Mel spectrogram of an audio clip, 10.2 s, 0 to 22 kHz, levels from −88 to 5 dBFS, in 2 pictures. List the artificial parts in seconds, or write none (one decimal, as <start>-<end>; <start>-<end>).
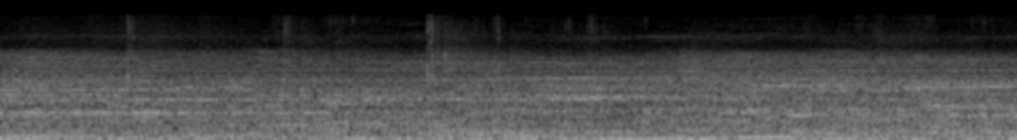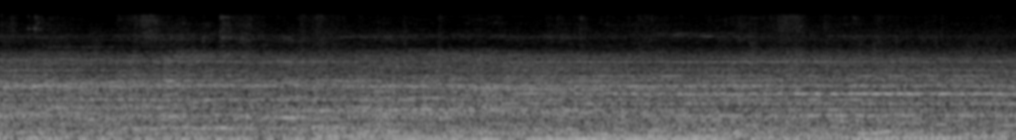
0.7-1.3; 7.0-7.6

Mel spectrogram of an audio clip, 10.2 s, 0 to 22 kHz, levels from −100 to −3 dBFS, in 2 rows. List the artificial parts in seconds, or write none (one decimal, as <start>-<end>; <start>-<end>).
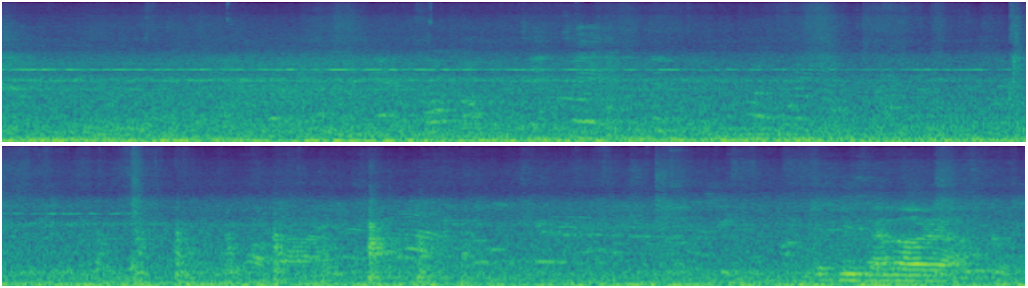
none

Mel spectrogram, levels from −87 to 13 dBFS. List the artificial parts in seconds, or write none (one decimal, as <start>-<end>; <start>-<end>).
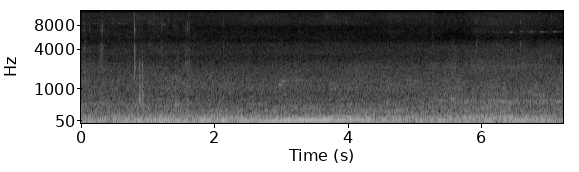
none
